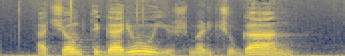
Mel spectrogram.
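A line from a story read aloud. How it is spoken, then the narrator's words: Deep bass question. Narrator (Russian): кто-то басом спросил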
